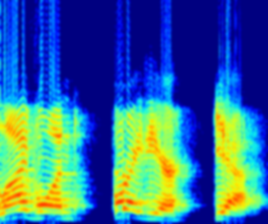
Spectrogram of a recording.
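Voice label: sees one enemy, professional female; vo; Counter Strike Model Pack; CS:GO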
